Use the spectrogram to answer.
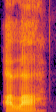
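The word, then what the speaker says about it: ἀλλά: or exception to g235 is pronounced Allah see if I can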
